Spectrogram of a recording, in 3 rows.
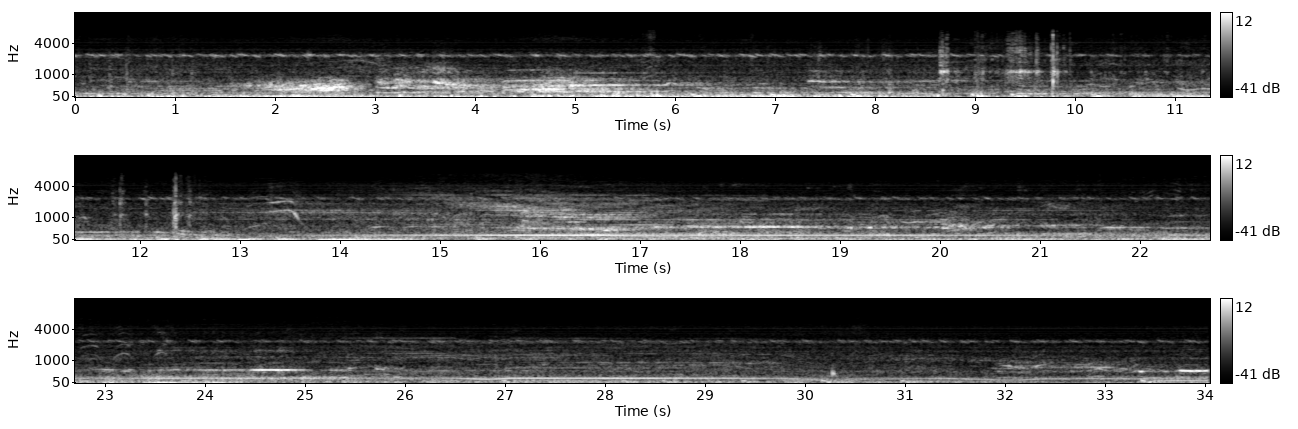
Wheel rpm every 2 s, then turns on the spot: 0, 0, 0, 0, 0, 0, 0, 0, 0, 0, 0, 0, 0, 0, 0, 0, 0.
none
